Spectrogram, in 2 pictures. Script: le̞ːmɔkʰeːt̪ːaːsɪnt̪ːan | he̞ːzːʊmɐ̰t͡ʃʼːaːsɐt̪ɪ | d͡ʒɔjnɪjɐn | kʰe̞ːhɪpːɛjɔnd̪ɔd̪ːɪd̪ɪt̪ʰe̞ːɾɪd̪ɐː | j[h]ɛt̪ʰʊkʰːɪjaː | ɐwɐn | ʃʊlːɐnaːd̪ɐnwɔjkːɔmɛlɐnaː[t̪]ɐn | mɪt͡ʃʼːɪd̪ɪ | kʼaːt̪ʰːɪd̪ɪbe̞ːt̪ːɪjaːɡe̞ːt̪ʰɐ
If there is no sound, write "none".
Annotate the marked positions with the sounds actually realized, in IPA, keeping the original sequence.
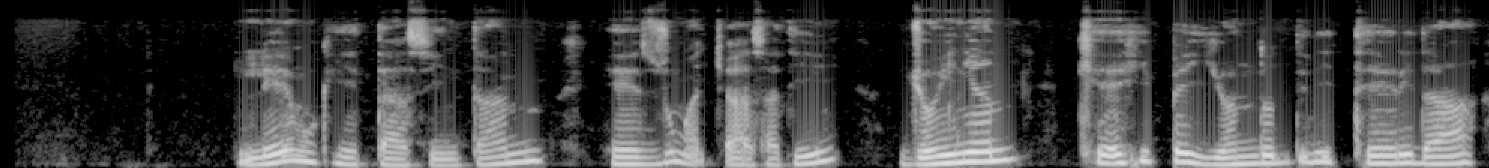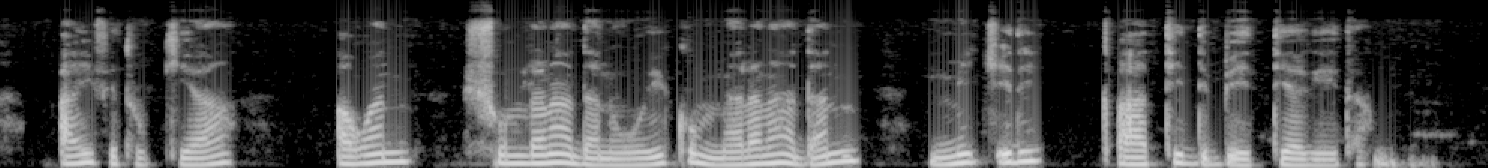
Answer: f, d̪

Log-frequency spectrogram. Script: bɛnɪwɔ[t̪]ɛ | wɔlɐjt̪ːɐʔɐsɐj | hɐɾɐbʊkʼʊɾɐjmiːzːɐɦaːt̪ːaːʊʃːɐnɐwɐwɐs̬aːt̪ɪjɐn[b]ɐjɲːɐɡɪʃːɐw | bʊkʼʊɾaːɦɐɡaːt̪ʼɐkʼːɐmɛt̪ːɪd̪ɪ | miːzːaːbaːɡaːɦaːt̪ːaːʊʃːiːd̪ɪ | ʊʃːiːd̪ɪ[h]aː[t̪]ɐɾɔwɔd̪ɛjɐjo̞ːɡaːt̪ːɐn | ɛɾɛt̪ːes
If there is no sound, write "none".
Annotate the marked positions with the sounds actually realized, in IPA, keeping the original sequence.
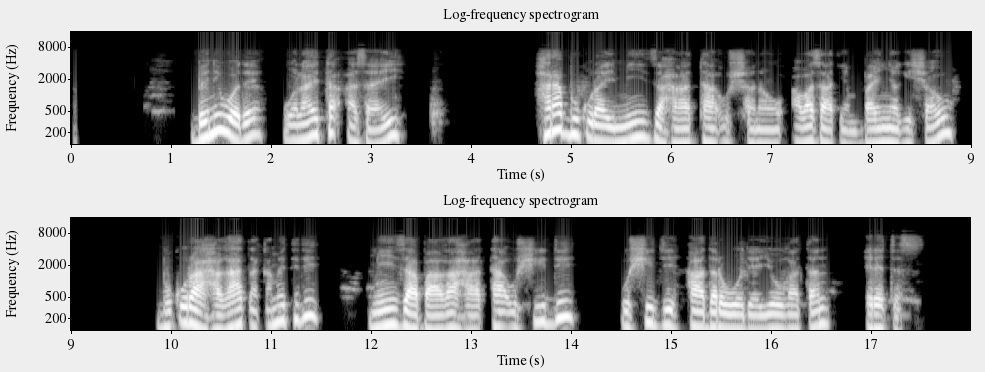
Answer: d̪, b, h, d̪

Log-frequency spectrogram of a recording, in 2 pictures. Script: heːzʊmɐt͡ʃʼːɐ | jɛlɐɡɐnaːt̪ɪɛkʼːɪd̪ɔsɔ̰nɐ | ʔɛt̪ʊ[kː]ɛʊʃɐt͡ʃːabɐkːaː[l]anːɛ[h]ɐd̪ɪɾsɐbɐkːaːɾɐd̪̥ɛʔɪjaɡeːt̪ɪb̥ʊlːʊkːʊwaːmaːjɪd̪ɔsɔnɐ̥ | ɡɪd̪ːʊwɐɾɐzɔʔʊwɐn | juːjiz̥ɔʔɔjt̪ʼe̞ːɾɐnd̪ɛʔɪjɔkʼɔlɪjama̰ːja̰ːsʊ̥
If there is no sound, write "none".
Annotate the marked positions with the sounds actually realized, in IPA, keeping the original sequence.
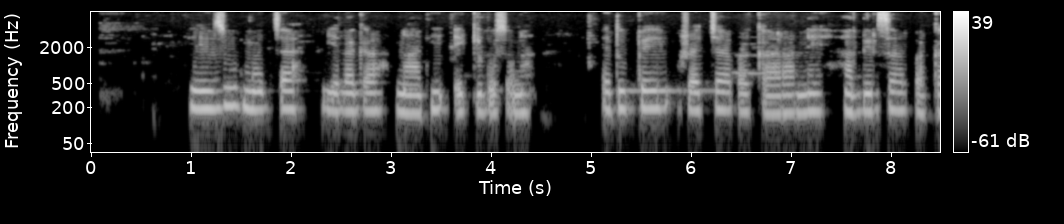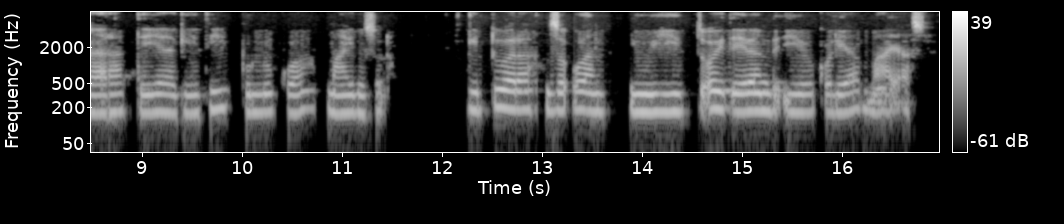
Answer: pː, ɾ, h

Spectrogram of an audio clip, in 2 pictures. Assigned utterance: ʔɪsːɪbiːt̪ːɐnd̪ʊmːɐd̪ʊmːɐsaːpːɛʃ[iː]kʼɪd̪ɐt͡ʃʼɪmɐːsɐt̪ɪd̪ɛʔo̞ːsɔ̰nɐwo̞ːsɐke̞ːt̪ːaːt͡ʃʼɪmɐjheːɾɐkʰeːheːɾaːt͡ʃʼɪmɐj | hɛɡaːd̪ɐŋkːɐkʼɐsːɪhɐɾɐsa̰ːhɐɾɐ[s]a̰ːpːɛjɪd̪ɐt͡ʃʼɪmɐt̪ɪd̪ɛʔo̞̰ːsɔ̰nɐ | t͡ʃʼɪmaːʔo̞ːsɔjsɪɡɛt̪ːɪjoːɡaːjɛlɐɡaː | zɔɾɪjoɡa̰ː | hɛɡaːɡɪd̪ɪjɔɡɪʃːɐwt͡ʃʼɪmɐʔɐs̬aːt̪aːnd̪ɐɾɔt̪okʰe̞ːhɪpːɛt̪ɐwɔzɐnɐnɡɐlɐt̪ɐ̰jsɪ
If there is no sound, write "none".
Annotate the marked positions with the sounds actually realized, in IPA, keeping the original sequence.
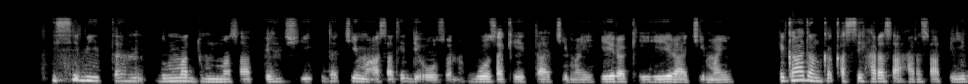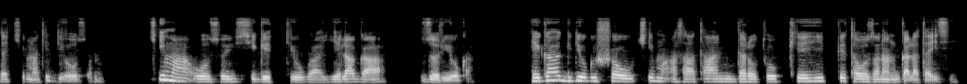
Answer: iː, s

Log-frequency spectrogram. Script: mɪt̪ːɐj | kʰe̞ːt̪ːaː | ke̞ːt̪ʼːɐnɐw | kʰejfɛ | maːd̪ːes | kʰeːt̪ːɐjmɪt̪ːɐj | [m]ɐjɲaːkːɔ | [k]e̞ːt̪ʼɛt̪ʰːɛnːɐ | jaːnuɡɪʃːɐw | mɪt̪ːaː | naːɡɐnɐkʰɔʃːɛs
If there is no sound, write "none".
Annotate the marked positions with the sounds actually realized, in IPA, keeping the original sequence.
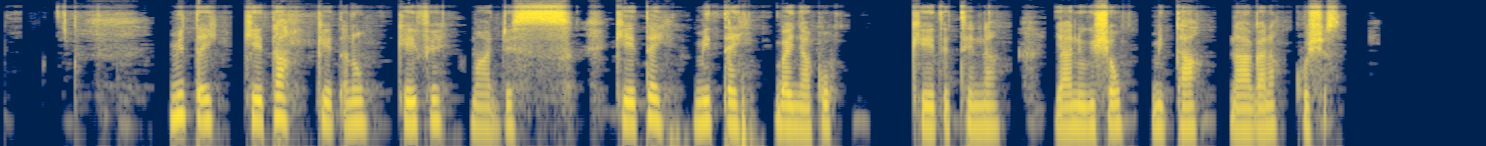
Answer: b, kʰ

